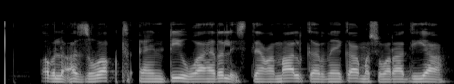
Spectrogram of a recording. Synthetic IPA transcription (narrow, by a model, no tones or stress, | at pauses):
qɐblɐ̰zwɐqt̪ɛːɳʈiʋaːɪɾəlɪ̰st̪eːmaːlkɐɾnekamɐʃwəɾad̪ɪjaː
